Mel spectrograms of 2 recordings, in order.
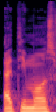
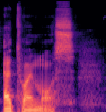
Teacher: But this is specifically a modern pronunciation because the ancient Greek teachers would say the word is pronounced etoimos. Whereas in modern Greek, the oi diphthong is just pronounced e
